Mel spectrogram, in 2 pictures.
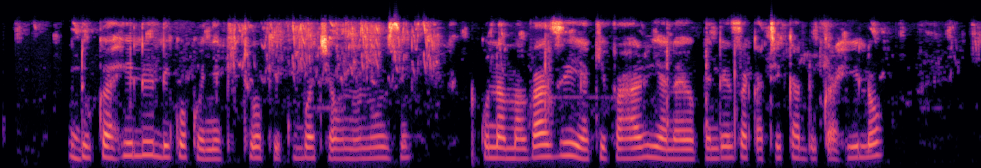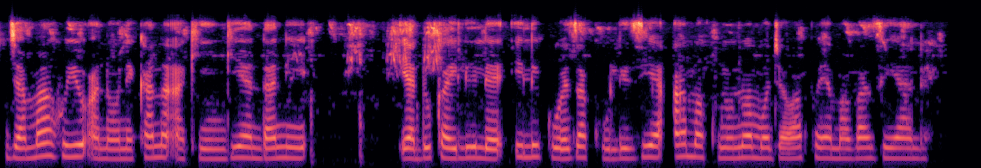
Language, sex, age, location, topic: Swahili, female, 36-49, Nairobi, finance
